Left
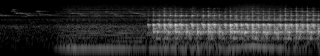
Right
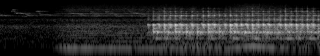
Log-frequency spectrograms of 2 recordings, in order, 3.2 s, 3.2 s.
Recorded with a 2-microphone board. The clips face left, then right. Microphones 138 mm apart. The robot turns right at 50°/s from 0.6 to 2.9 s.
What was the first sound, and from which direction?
A rattle, 30° right.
